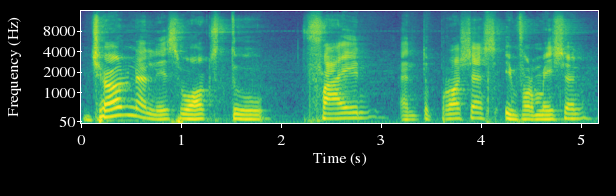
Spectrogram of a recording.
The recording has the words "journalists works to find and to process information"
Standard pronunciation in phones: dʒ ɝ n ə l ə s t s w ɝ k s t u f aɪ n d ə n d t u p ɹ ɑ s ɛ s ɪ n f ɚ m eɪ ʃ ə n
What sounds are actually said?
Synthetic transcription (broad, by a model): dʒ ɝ n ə l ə s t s w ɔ k s t u f aɪ n ə n t u p ɹ ɑ s ɛ s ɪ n f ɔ m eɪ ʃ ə n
